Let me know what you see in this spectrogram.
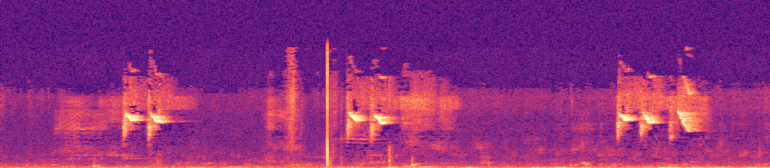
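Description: A small bird chirping: short high notes in twos and threes, repeated every two to three seconds, the last group the loudest.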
